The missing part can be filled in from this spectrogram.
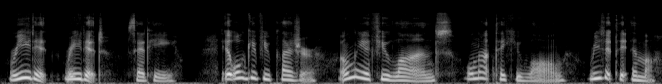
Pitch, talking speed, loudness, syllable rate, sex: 220 Hz, 210 wpm, -20 LUFS, 5.5 syllables/s, female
